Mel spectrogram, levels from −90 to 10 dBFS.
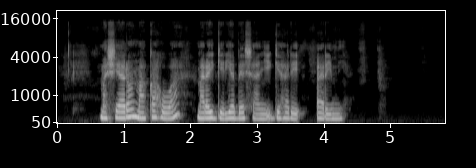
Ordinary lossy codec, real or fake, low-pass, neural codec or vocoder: none; real; 14.4 kHz; none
